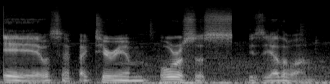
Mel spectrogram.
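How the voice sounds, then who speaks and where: A man with a very deep, low voice speaks at a moderate pace with ordinary pitch variation, with audible room echo and music playing in the background. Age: 60s. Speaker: gaming streamer. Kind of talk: live gameplay stream with chat reading. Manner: casual, conversational.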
